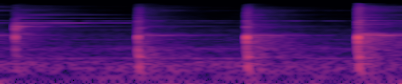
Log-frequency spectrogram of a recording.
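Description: Four sharp hammer blows strike metal during metalwork restoration by a metalworker. The blows are evenly spaced about half a second apart, each with a bright ringing clang, and no voices are heard.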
